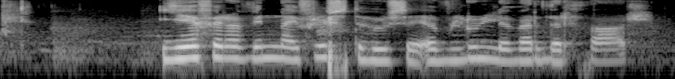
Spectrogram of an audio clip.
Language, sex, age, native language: Icelandic, female, 13, Icelandic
